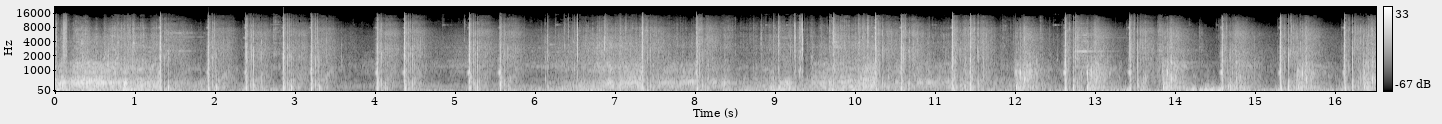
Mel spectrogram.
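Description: Rapid handgun fire from a custom 2011 pistol in .357 SIG: about thirty shots in quick pairs and strings, with a couple of short breaks between strings while the shooter moves or reloads.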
